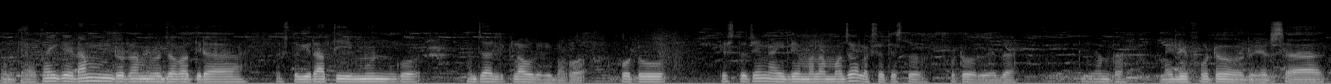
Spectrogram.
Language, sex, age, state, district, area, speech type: Nepali, male, 18-30, West Bengal, Alipurduar, urban, spontaneous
